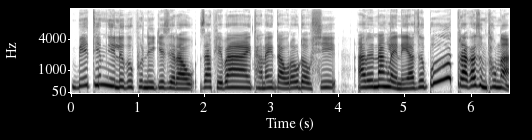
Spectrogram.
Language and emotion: Bodo, disgusted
